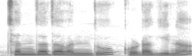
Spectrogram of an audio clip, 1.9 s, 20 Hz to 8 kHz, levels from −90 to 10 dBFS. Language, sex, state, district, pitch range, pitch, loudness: Kannada, female, Karnataka, Shimoga, 205-235 Hz, 225 Hz, -33 LUFS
